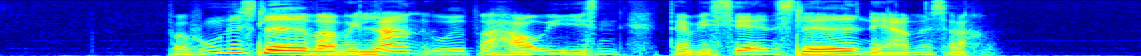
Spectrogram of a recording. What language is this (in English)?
Danish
